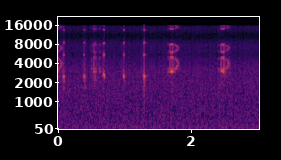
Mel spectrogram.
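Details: Osprey chicks at the nest on 13 July 2015 at 08:10, recorded by a nest camera: thin, high chirps in an uneven series, about seven short peeps over three seconds above a low steady hiss.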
